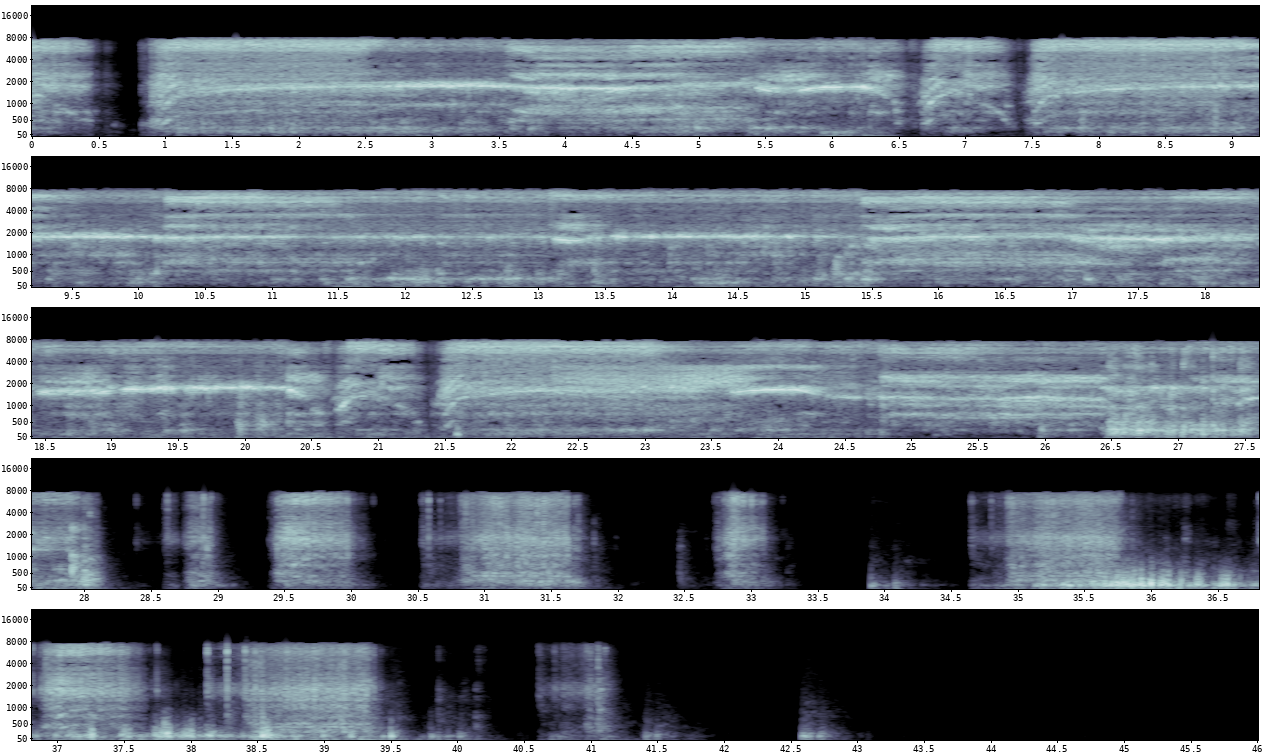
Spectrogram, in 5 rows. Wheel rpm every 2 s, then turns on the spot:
140, 220, 220, 120, 220, 230, 230, 230, 220, 210, 120, 200, 180, 130, 10, 10, 0, 10, 20, 10, 20, 0, 0.
30-32 34-36 38-42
